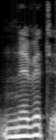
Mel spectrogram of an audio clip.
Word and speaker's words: Nevit: Nevit is spelled N-E-V-I-T. Kodallı is K-O-D-A-L-L-I.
